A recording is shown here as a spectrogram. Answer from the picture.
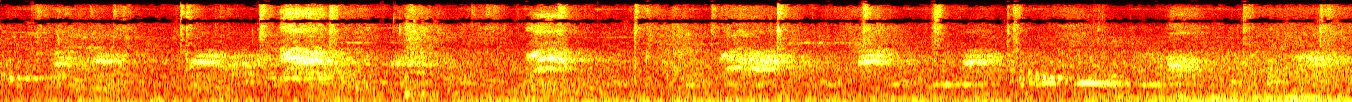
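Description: Birds calling repeatedly: short harsh caw-like calls, about one a second. A low rumble underneath grows louder near the end.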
